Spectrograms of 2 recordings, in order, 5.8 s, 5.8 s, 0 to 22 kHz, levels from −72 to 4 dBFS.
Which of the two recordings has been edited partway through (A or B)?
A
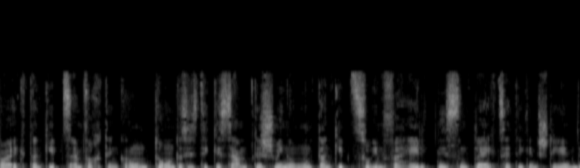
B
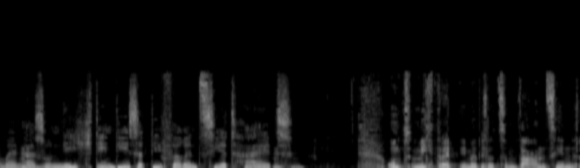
B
